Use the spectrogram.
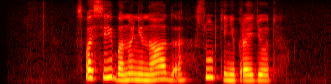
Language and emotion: Russian, sad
